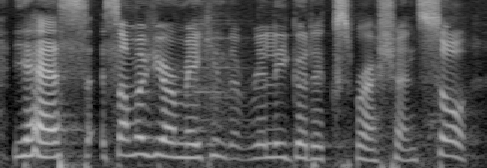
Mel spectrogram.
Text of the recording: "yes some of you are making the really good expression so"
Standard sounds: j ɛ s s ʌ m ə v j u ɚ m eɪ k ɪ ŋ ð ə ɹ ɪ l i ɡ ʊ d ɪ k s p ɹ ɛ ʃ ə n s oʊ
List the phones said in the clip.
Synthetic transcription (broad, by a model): j ɛ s s ʌ m ə v j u ɚ m eɪ k ɪ ŋ ð ə ɹ ɪ l i ɡ ʊ d ɪ k s p ɹ ɛ ʃ ə n s oʊ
